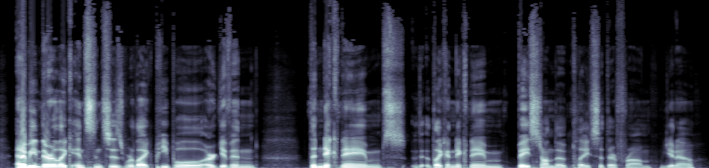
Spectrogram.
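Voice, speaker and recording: A man speaks at a moderate pace in an ordinary speaking voice, his medium pitch carrying ordinary pitch variation while his loudness swings widely, all in a dry, close recording with no echo and a very clean, silent background. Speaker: comedian. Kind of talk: casual chat.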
